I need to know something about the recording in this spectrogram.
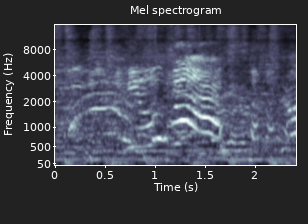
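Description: Several people's voices talking and exclaiming over one another, some of them high-pitched, with music playing underneath.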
